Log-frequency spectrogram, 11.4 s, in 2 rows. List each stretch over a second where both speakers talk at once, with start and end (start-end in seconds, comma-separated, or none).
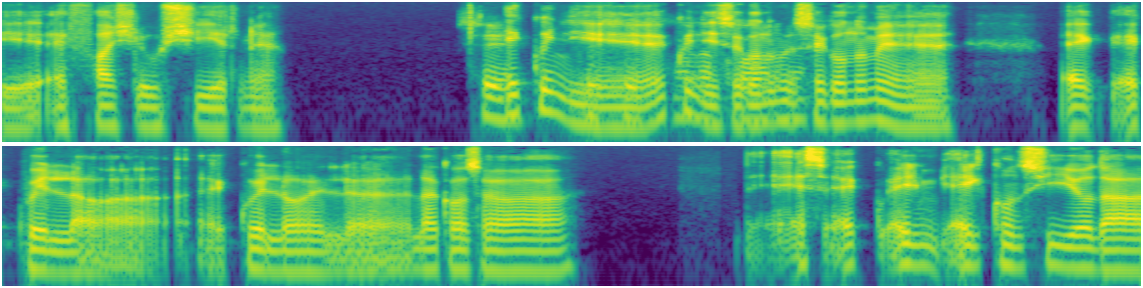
2.5-4.0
